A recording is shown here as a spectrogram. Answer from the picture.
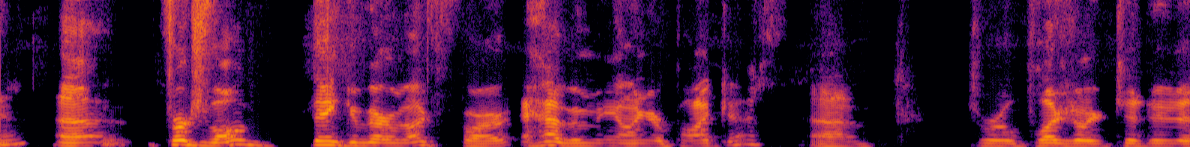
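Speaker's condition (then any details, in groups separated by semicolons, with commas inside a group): Cerebral palsy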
